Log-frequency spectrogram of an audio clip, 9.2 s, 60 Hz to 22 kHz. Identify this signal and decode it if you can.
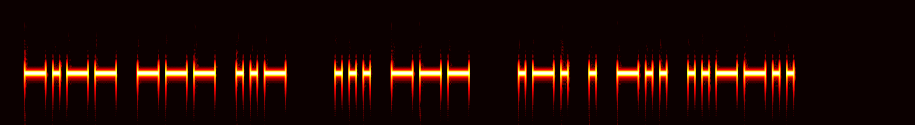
Morse code, heard as a keyed tone, about 17 wpm, 700 Hz. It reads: YOU SO RED?
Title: Sentences from Top 1000 Words - Review Part 2 - 17wpm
